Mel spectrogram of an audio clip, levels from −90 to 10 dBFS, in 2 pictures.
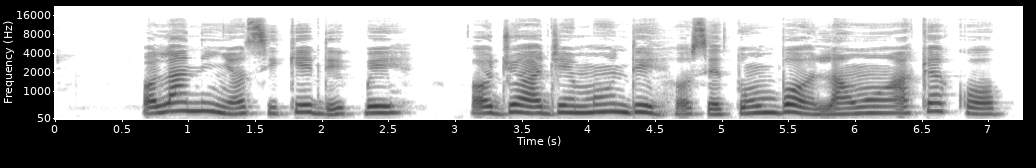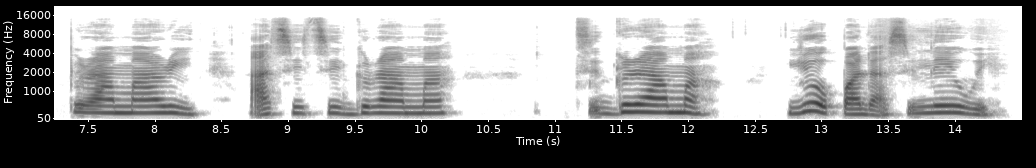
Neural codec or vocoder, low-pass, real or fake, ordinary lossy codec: none; 14.4 kHz; real; none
